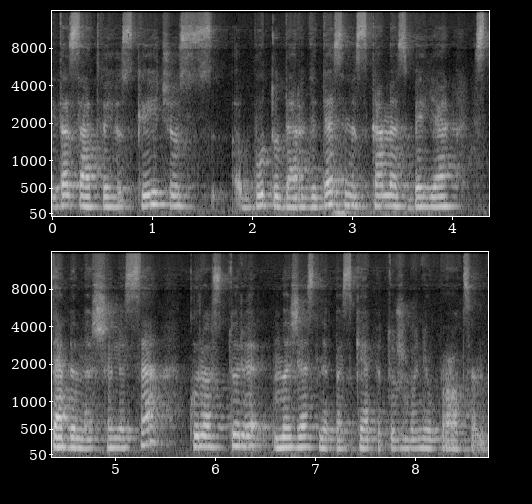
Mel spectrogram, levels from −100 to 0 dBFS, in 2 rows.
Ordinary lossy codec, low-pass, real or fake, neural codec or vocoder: Opus, 24 kbps; 14.4 kHz; fake; vocoder, 44.1 kHz, 128 mel bands, Pupu-Vocoder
